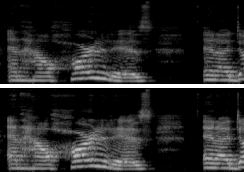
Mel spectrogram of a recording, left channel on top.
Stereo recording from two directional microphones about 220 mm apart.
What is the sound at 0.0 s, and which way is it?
Speech, 15° left (ahead or behind).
